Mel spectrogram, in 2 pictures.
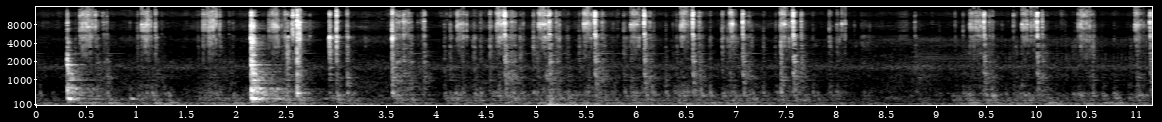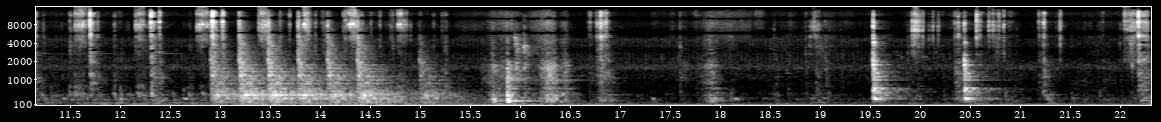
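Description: Ratchet wrench with a 10 mm socket clicking in a steady run of short clicks as it turns a valve cover bolt on a small engine. A louder stretch of mixed sound comes about two thirds of the way through.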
